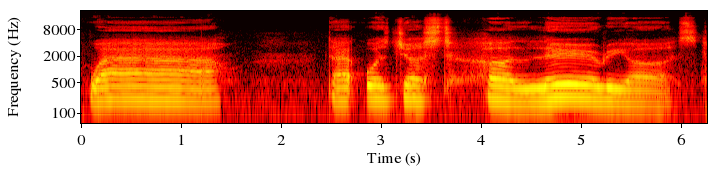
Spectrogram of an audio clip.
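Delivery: low, soft, bored drawl; sarcastic puppet. Pretend. Dino puppet brushing off the audience, low and bored. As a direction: sound utterly unimpressed and keen to leave. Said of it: "sarcastic type".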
